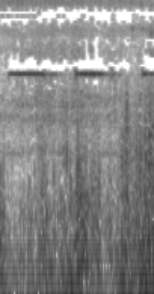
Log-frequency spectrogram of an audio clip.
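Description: A MAN truck's reversing alarm beeping about once a second, a single high note each time, over the low rumble of the truck backing up slowly.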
